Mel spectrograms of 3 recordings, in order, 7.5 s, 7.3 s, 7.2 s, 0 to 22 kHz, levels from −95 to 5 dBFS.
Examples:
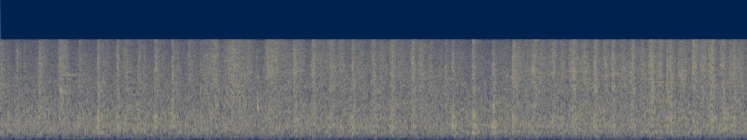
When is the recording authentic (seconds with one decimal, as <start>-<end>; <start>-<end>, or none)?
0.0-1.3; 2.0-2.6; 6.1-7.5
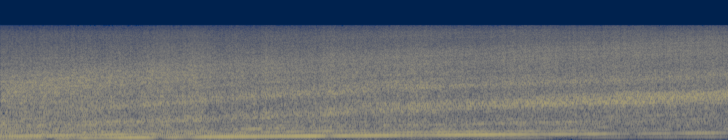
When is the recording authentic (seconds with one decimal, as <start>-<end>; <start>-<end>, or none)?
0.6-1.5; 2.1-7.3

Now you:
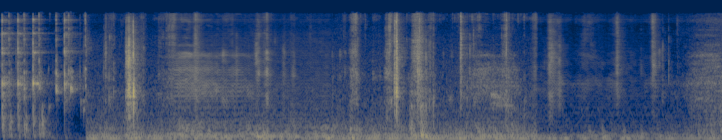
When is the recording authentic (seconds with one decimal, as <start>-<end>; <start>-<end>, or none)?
0.0-1.7; 3.3-5.3; 6.6-7.2

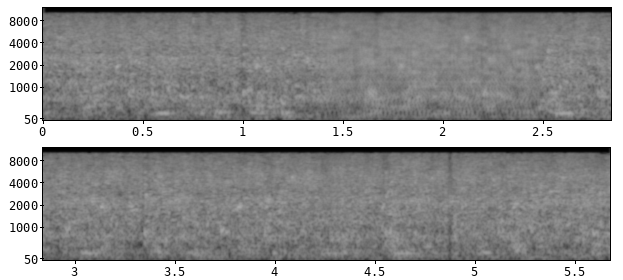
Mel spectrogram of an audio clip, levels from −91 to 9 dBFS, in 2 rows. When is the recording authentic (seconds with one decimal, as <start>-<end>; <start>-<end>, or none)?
0.0-1.4; 2.5-5.7

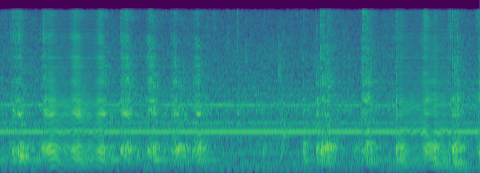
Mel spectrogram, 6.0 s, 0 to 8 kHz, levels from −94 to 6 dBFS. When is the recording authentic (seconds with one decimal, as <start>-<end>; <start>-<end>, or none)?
0.0-0.6; 1.3-5.0; 5.6-6.0

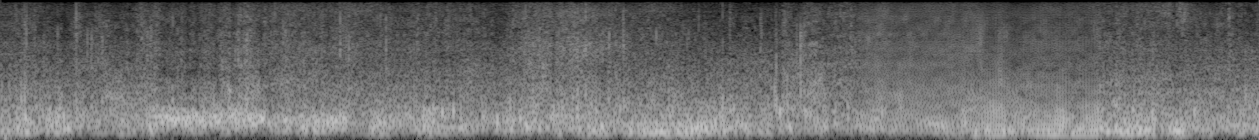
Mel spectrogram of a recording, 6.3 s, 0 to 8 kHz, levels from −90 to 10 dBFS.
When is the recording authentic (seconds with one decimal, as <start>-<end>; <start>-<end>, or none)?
0.0-4.3; 5.5-6.3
